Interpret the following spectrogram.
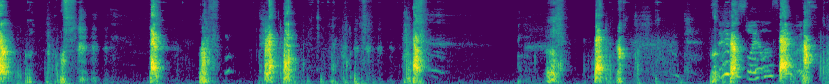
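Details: Female Boxer puppy, a pet dog, barking warily at a new squeaky toy. Sharp single barks come in irregular bursts over twelve seconds, some doubled, with quiet gaps and a few gruff, growly notes near the end.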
